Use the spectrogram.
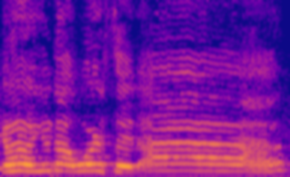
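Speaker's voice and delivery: high, loud squeal while running off; fleeing coward. Retold or imitated. Guard fleeing the fight, high mock squeal. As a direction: yelp like a coward bolting. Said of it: "He's like".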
